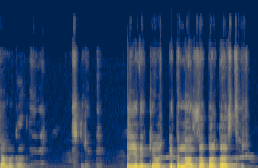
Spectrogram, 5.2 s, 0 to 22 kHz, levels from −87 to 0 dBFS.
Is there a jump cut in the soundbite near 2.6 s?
yes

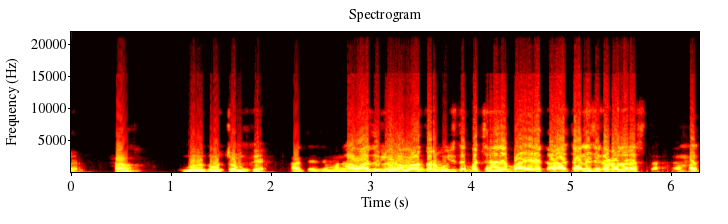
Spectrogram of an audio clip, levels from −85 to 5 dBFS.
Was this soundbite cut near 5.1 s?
no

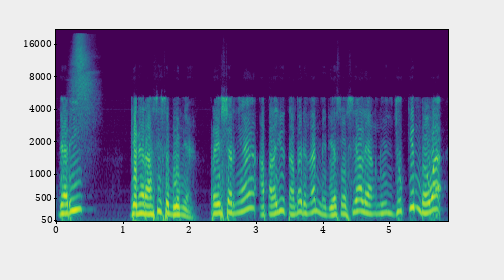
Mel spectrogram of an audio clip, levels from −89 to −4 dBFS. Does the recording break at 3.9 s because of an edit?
no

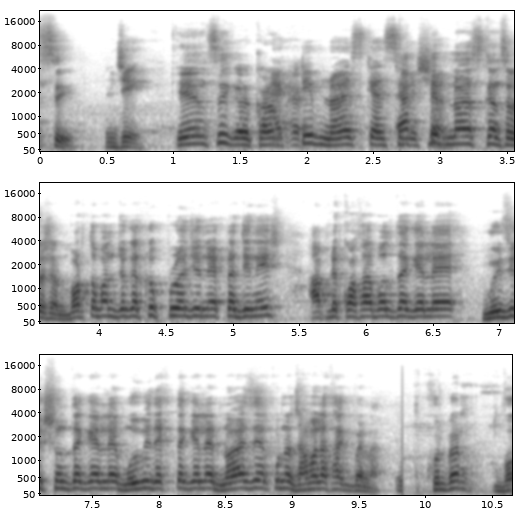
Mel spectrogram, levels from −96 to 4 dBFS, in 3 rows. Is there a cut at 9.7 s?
yes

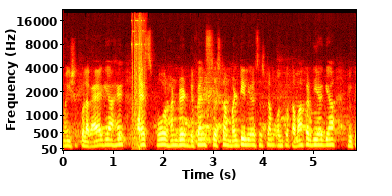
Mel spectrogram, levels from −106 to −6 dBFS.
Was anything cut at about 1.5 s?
yes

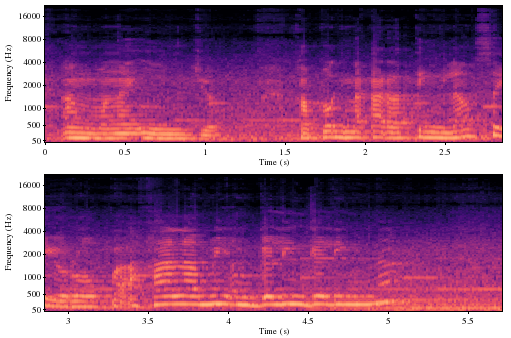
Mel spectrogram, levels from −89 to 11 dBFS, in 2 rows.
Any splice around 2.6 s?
no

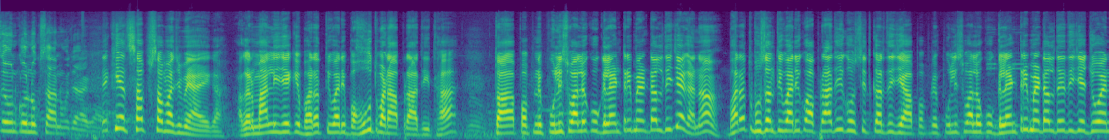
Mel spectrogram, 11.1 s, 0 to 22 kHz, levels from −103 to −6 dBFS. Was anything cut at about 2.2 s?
yes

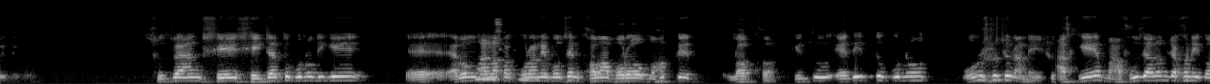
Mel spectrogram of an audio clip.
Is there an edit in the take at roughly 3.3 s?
no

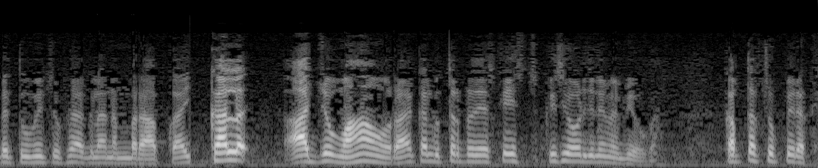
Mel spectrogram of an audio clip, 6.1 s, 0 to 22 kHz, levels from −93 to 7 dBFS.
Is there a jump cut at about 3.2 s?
no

